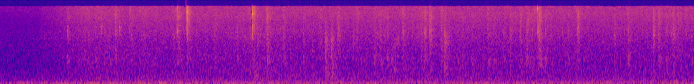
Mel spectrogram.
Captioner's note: rain falling on roof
